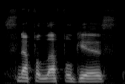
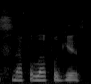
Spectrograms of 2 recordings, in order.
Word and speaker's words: Snuffleupagus: There's only 4 people that run their social media account, but they immediately had Bert, Ernie, Snuffleupagus. Is that how you say it? Snuffleupagus?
